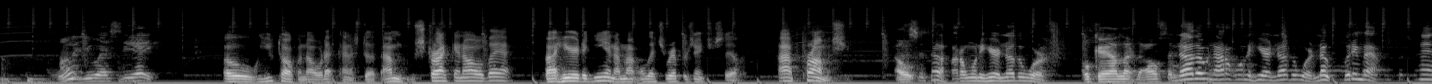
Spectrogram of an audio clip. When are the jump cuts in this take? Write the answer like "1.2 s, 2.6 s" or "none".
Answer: 5.2 s, 7.6 s, 8.5 s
